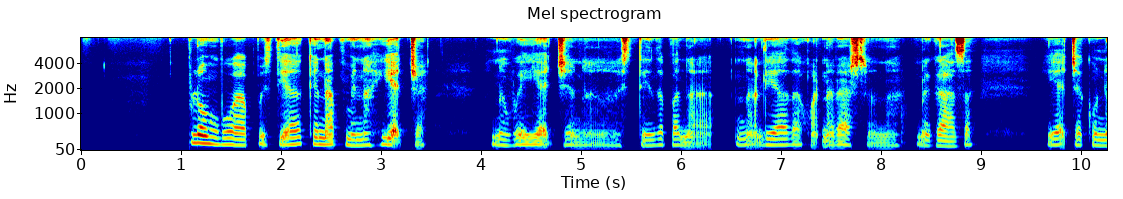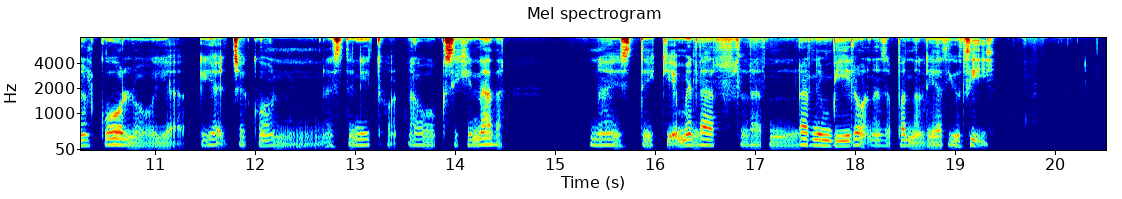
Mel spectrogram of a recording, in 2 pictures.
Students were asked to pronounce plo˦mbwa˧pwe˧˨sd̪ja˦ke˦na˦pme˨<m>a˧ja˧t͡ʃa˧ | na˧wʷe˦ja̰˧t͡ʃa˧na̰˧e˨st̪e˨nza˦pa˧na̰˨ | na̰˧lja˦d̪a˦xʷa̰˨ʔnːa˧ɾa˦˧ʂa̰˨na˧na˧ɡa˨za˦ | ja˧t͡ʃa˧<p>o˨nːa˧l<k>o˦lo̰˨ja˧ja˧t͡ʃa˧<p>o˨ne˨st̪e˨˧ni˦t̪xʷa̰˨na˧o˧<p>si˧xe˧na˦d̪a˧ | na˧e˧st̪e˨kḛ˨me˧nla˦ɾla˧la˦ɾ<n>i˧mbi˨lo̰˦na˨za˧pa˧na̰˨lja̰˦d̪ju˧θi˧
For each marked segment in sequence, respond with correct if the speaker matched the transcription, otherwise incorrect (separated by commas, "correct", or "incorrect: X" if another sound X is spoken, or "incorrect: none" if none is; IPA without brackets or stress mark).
incorrect: n, incorrect: k, correct, incorrect: k, incorrect: k, correct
